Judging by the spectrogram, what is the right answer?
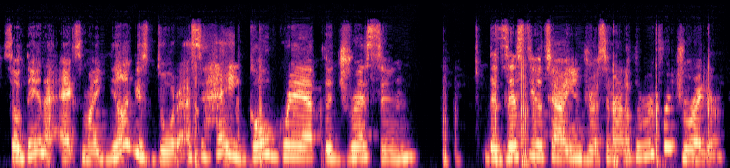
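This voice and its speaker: A woman's voice: fairly high pitch, moderate pace, noisy background. A woman in her forties hosting her own podcast, telling a story in a casual, conversational way with many fillers. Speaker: podcast host. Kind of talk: casual inspirational talk.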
